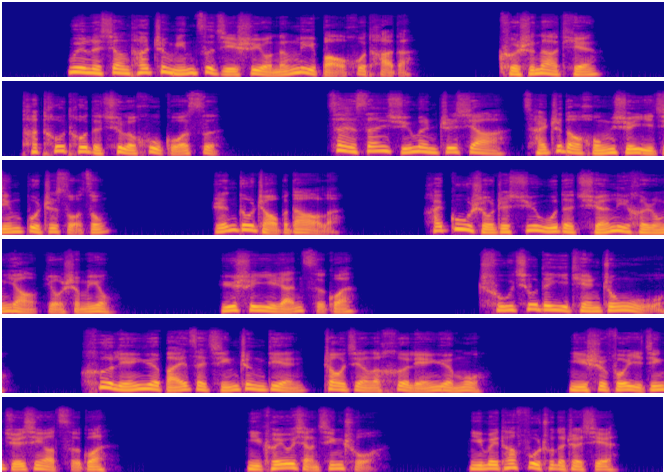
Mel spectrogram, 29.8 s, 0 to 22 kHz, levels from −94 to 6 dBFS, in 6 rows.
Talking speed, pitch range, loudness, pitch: 240 characters per minute, 110-155 Hz, -21 LUFS, 130 Hz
